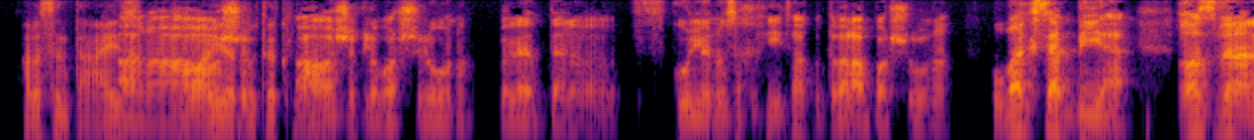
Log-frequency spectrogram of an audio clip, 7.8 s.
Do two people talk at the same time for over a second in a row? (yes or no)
yes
